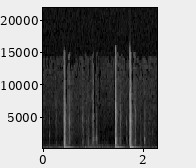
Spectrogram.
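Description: Faint typing on a computer keyboard: three distinct key clicks, one about half a second in and two close together near the end, with lighter taps between.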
